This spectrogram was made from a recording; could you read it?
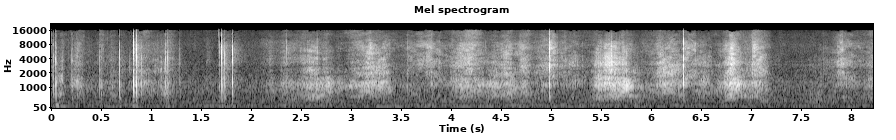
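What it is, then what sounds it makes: Plastic DVD disc in a plastic sleeve. Fingertips and nails scratch and rub a Snow White DVD disc held in a clear plastic sleeve on a DVD binder page. Soft, swelling crinkles and rubbing around 1 kHz run throughout, broken by sharp, bright scratch clicks that stop instantly. A quiet low hum sits underneath.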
